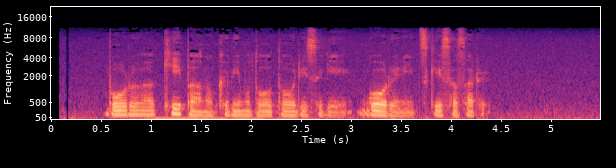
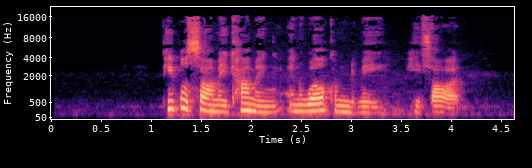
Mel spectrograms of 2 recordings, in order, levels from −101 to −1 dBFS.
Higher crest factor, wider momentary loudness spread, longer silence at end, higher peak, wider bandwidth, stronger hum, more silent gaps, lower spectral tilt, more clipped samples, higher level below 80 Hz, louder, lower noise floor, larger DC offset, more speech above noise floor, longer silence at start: about the same, 18 dB vs 18 dB; second, 11 LU vs 14 LU; second, 0 s vs 0.55 s; about the same, -2 dBFS vs -2 dBFS; second, 11.5 kHz vs 16.5 kHz; neither; neither; first, -6 dB/octave vs -4.5 dB/octave; neither; first, -38 dBFS vs -60 dBFS; about the same, -20 LUFS vs -18 LUFS; second, -42 dBFS vs -69 dBFS; neither; second, 23 dB vs 52 dB; second, 0.05 s vs 1.1 s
